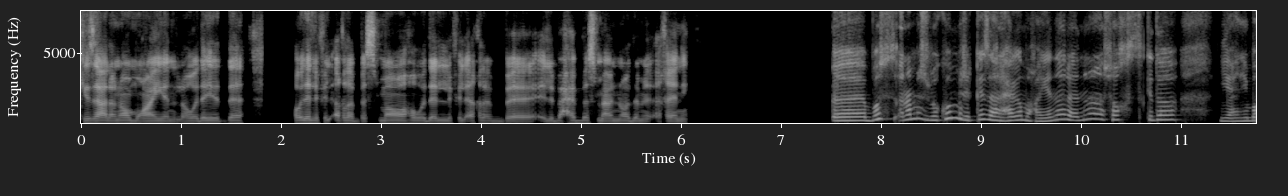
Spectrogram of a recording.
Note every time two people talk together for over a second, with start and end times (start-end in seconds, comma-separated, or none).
none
